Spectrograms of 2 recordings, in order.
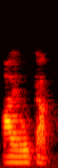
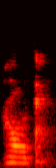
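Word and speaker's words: iota: उस नंबर का नाम था आर और उसे बोलते थे आयोटा। स्पेलिंग मेरी आई ओ टी ए आयोटा।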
